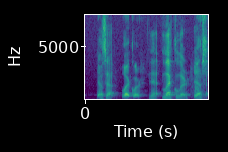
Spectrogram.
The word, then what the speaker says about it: Lechler: Brad Lecter. Yep. What's up? Lechler. Yeah, Lechler. Yes. How Yes. did I pronounce it?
